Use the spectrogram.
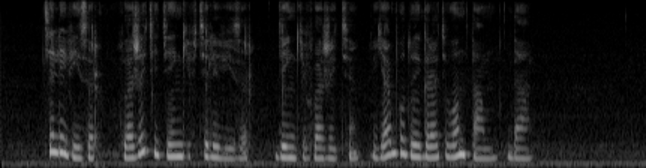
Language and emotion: Russian, neutral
